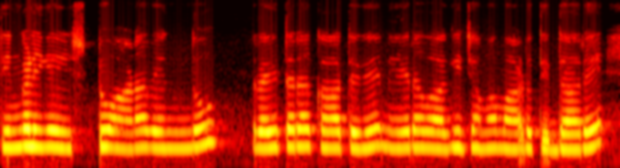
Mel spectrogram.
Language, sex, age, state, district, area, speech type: Kannada, female, 18-30, Karnataka, Chikkaballapur, rural, spontaneous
